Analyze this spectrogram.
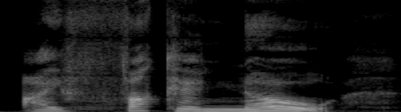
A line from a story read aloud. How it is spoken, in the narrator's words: says Sylvie, wheezing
